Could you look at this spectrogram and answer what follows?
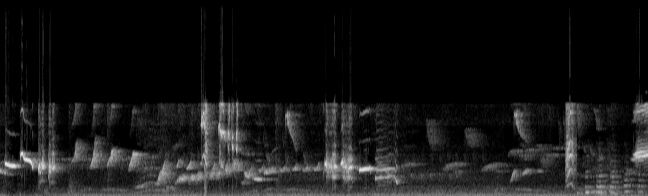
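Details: Black-breasted kacer in a training recording rich in canary-style phrases, meant to provoke other birds into singing: varied whistles, buzzy sweeps and harsh squawks, with rapid high notes running almost continuously.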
